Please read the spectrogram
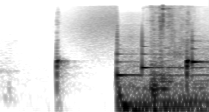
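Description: A short pop and a rising whoosh, then an outro jingle starts just past halfway: music with a deep bass and short, sharp-starting high notes.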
